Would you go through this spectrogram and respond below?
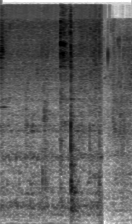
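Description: Payasam being poured into another bowl while cooking a Tamil New Year feast, with pots and utensils clattering: a few soft clinks and scrapes, one sharper metallic clatter midway, over a low kitchen hum and no talking.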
